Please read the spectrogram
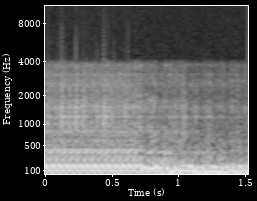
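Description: An older car's engine idles steadily with a low, rumbling drone and faint rhythmic internal ticking, continuous with no one talking.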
